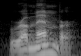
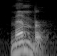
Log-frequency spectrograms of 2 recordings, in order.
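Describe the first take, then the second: First: It is said in a somewhat reduced form. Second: It is said in its most reduced form.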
